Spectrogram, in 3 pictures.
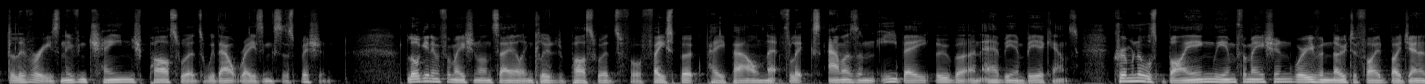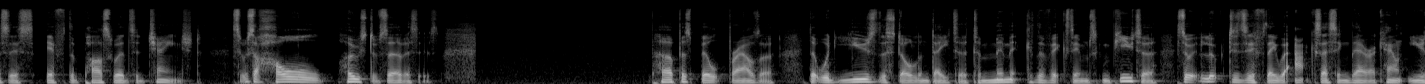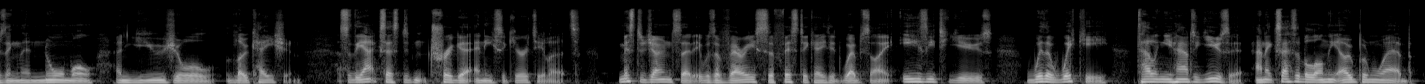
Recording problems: audio cutting out; at 19 s for 1.5 s

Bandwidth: 14 kHz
